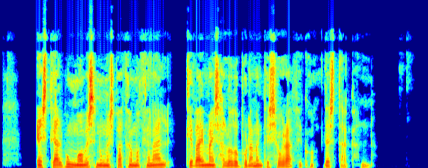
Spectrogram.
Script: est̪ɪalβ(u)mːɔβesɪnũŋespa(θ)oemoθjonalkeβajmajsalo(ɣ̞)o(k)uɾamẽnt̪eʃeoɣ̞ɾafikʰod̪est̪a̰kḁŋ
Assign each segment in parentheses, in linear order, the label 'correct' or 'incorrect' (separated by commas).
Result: correct, correct, incorrect, incorrect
